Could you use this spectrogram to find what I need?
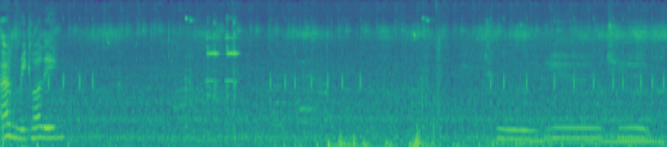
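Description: Soft keyboard clicks tap out in quick bursts as someone types.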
